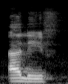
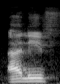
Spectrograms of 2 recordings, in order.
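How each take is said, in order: No difference in how they are said.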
